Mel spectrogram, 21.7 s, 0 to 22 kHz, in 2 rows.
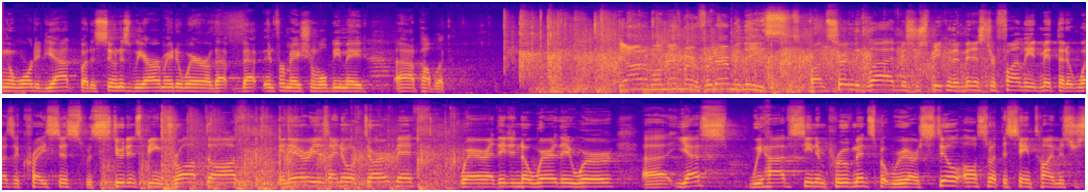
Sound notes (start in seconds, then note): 12.5 applause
